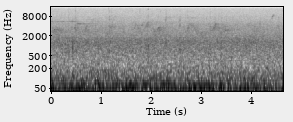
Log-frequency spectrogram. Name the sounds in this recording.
Black-throated Green Warbler, Red-eyed Vireo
